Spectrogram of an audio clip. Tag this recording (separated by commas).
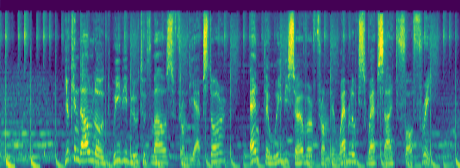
Speech, Music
